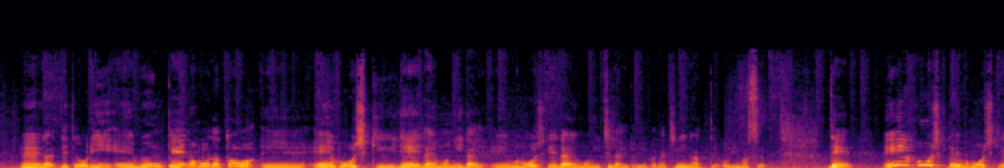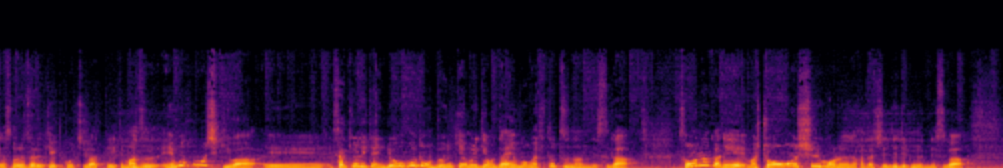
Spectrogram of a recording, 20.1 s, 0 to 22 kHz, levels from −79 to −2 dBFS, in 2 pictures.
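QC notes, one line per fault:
9.43 to 10.47 s: repeated packet loss (robotic sound). Over about one second the stream keeps dropping short chunks of audio, nine gaps in all, the longest about 21 ms, adding up to roughly 180 ms missing. Each hole is bridged by extending the sound just before it, so about 15 percent of this stretch is synthetic fill. Because the patches come in quick succession, the result is choppy with small pieces cut out.
10.83 s and 17.61 to 17.67 s: short concealed packet loss. Two isolated holes, about 20 ms and then about 40 ms, reached the decoder too late to play. The receiver covered each one by carrying the preceding sound forward and then crossfading back into the real signal. With so little missing, each is heard as a brief smear or wobble rather than a dropout.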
